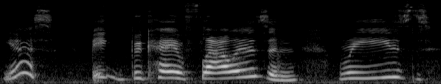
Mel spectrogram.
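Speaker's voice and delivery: ordinary delivery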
